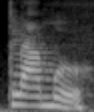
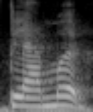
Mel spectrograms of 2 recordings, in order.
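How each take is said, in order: First: क्लैमर with no r; British glamour. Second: क्लैमर with the r sounded; American glamour. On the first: Teacher gives the British क्लैमर, r dropped. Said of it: "ये Britishers बोलते हैं". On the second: Teacher gives the American क्लैमर, r sounded. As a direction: say क्लैमर with a clear r. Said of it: "आर को बीच में include Americans करते हैं". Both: Shown as a demonstration.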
